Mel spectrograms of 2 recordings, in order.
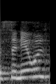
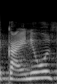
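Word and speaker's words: Cynewulf: যাবে দ্যা সিনে উলফ অনেকে বলে কাইনে উলফ অনেকে বলে সিনে উলফ তো এবং আমি প্রোনাউন্সিয়েশন নিয়ে অনেক কিছু বলি বানান ঠিক থাকলে হলেও প্রোনাউন্সিয়েশন কিন্তু ভ্যারি করে একেকজনের ক্ষেত্রে একেক রকম কিন্তু আমাদের বিষয়টা ঠিক কিনা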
